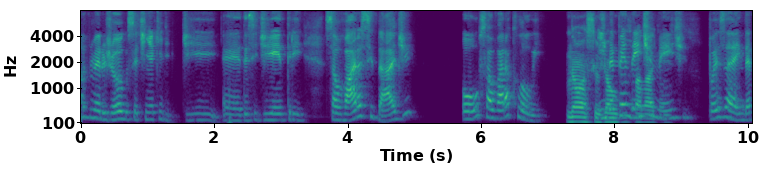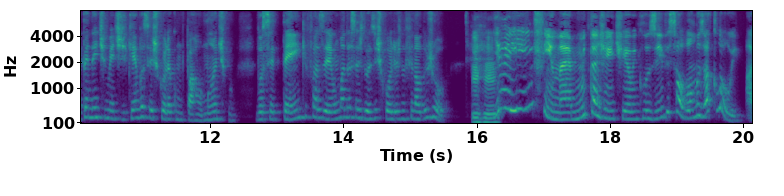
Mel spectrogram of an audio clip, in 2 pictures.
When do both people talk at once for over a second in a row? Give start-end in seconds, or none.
7.7-8.9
